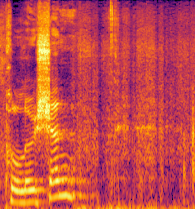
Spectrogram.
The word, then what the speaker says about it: pollution: Say it the same as me, pollution. The stress is on the second syllable, pollution.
